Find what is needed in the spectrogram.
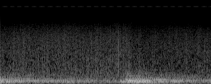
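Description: Deep, rumbling low tones in the soundtrack, swelling again just past a second in.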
